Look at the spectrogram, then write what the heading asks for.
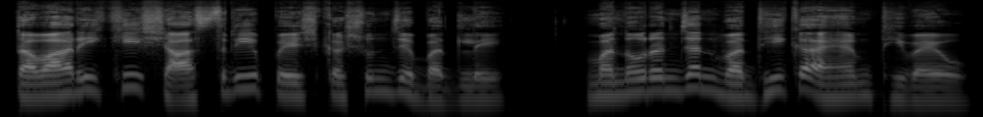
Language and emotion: Sindhi, neutral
